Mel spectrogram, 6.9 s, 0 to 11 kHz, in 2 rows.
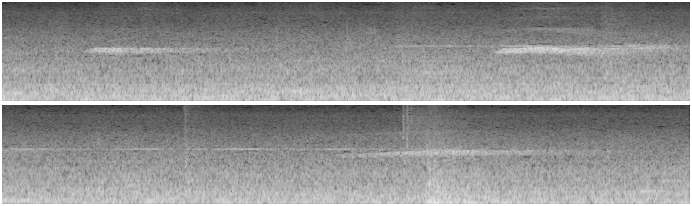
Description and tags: Train Whistle
This is a recording I made of the train conductor blowing his whistle. Made with a Rode NT4 hooked upto a Zoom H4n
Wynyard, Whistle, Conductor, Train, Station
